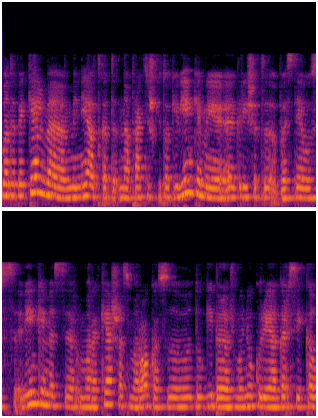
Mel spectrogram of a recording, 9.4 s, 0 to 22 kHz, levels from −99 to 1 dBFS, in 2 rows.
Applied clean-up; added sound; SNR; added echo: none; none; none; reverberation time 0.3 s.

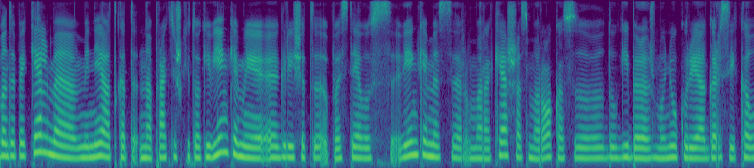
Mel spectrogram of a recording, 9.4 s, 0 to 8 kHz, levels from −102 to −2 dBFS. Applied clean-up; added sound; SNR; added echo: none; none; none; none.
